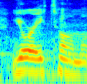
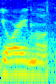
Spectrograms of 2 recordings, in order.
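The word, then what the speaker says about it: Yoritomo: name right you guys it's Yuri Tomo not your emote though sorry ok so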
